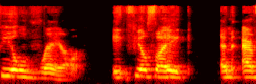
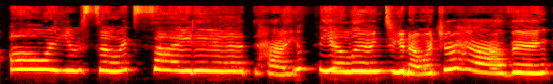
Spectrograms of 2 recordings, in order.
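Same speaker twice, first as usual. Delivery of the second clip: overly cheerful nurse; 13 semitones higher than usual. Retold or imitated. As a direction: gush like a bubbly nurse who means well. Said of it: "all happy and cheerful".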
